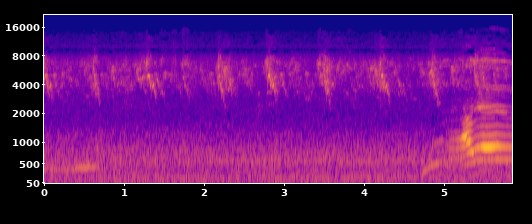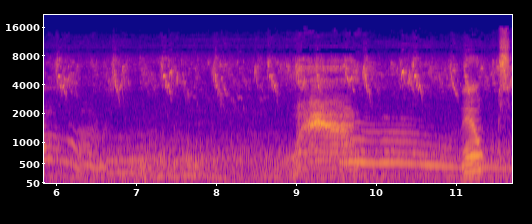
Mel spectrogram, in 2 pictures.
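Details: Hungry feral stray cat, first of several being fed outdoors, making weird hungry noises: two long, wavering, drawn-out meows several seconds apart, over a steady background of rapid high chirping insects or birds.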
